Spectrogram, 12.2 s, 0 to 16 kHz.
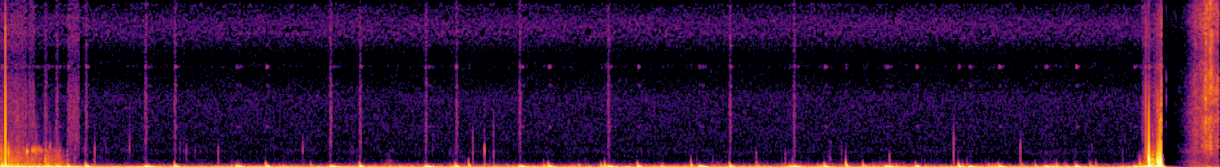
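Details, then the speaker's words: Heart sounds recorded at the lower left sternal border (LLSB) in a 10-second phonocardiogram capture with the One Heart screening app: regular soft low thumps about 70 a minute over a steady low hum. "So that said, I think we can go ahead and jump into our LLSB recording here. So I'm just going to go ahead and capture some heart sounds."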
